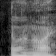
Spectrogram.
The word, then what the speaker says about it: Illinois: Illinois.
